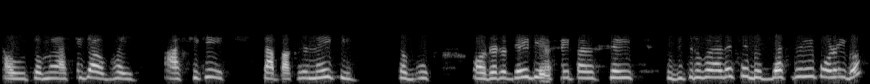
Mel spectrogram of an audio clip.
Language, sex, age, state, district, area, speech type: Odia, female, 45-60, Odisha, Sundergarh, rural, conversation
